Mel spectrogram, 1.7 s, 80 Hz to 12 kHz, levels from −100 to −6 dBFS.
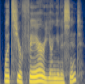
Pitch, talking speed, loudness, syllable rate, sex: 190 Hz, 175 wpm, -13 LUFS, 4.5 syllables/s, female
